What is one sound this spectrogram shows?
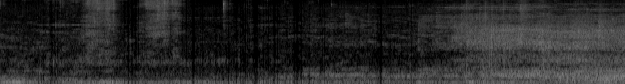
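A cat's paws patter softly on concrete.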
